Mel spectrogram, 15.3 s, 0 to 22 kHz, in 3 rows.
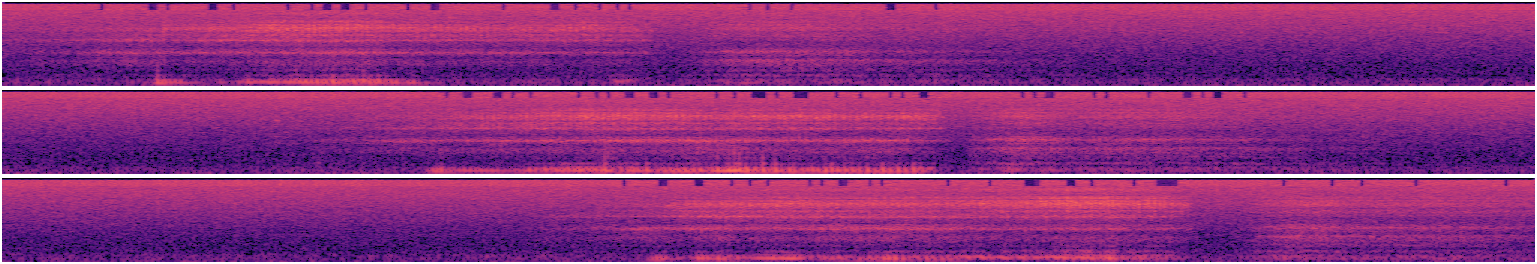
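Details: Elderly female Labrador sleeping: three low rumbling snores about every six seconds, roughly 10 a minute, with soft breathing between; ordinary sleep snoring.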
